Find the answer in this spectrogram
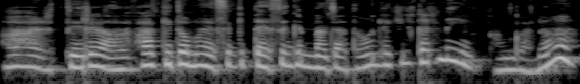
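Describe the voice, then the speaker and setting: A protective older uncle, caring and soothing, as a woman retelling a story puts him on. His voice is dark and husky. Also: fairly high pitch, normal speed.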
